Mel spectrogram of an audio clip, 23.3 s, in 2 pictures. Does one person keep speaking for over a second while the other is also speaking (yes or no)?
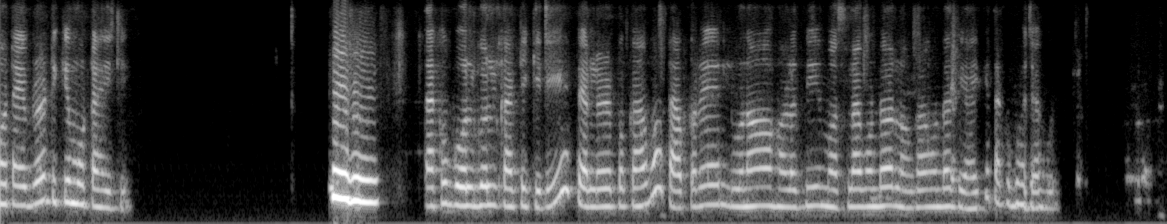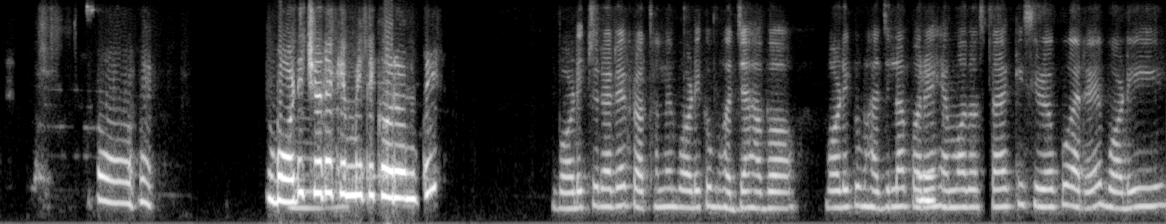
no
